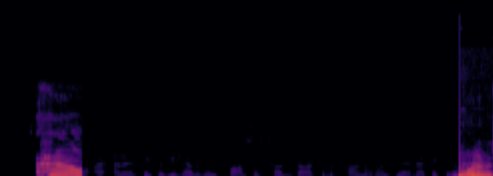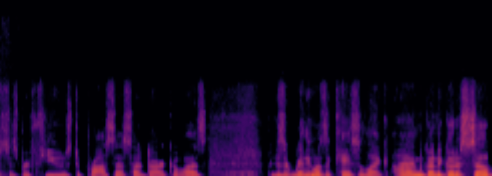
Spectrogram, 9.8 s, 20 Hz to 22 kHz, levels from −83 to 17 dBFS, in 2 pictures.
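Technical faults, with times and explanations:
0.81–4.60 s, one channel inverted: the likely cause is one stereo channel arriving with its polarity flipped, so when the two sides are summed to mono, the speech they share cancels instead of adding. The level drops by about 32 dB, leaving only a faint residue of the small differences between the channels. Normal level returns just before "one of", when both channels are back in phase.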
